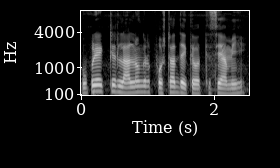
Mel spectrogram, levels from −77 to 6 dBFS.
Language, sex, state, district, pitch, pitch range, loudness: Bengali, male, West Bengal, Alipurduar, 140 Hz, 130-155 Hz, -18 LUFS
